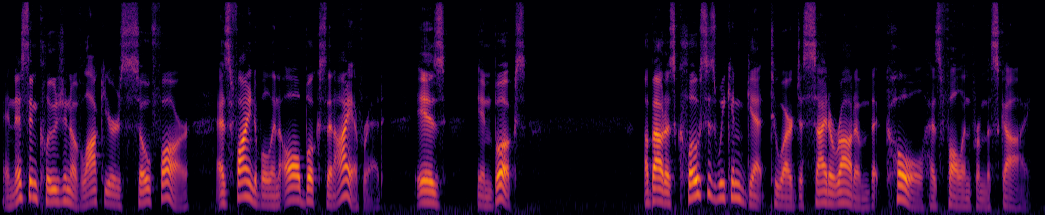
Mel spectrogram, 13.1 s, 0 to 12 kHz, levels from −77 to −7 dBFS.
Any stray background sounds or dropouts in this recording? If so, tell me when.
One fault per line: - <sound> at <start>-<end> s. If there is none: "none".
none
